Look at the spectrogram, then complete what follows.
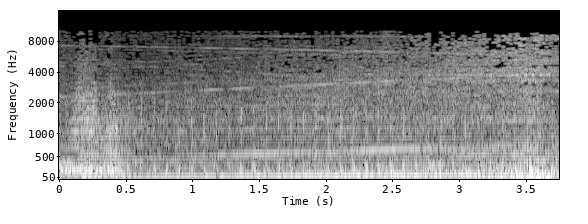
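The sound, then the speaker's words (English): A helicopter drones steadily, its rotor thudding in a fast, even rhythm over a deep engine hum and rushing whine, holding a constant loudness throughout. “Helicopters have been a staple in the modern world, but where do they take off from?”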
